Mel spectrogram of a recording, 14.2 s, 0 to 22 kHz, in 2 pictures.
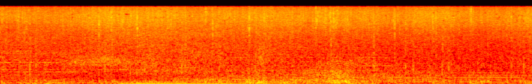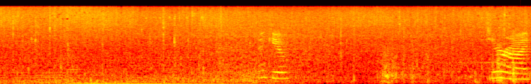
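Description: Thunderstorm in Witcher 3: steady heavy rain hisses throughout while low thunder rumbles roll beneath, with a sharper crack near the end and a brief voice speaking softly.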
